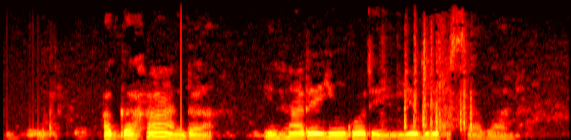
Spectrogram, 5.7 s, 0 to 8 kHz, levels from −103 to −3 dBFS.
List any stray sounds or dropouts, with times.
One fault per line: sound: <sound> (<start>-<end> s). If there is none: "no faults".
no faults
